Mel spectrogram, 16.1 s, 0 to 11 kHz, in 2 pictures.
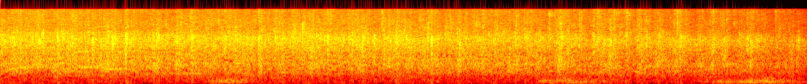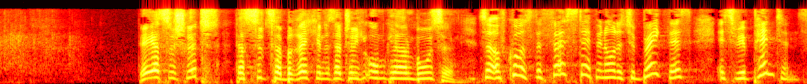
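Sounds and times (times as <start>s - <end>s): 
audience applauding: 0.0s - 9.0s
speech: 9.5s - 16.1s.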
